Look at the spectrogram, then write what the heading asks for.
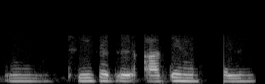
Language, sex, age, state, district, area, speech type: Hindi, male, 18-30, Bihar, Vaishali, rural, conversation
